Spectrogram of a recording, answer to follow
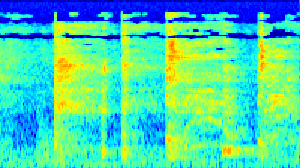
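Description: A man coughing a few short times into a handheld microphone.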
